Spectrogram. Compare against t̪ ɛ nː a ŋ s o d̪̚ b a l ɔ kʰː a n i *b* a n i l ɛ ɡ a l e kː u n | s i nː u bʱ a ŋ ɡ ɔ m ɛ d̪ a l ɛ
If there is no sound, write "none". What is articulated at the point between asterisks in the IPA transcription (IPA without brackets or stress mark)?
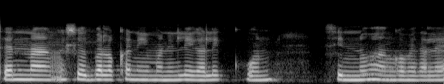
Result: m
